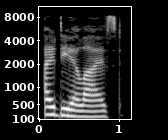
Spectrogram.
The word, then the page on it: idealised: British English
